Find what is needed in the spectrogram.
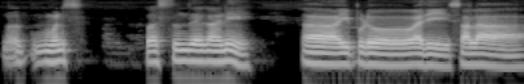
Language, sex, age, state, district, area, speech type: Telugu, male, 45-60, Andhra Pradesh, Sri Balaji, urban, spontaneous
